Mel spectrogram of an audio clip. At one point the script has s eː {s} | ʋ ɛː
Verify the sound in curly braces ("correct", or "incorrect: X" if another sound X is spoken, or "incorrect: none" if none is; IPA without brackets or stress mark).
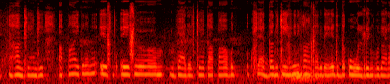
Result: correct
